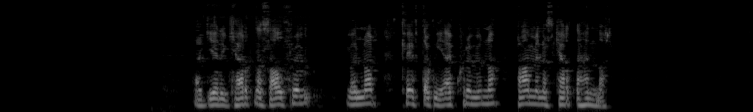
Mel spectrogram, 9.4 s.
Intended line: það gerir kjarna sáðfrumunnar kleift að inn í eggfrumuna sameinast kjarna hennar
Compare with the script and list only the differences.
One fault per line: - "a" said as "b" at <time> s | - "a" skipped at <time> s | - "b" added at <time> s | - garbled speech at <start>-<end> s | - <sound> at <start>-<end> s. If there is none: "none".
none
